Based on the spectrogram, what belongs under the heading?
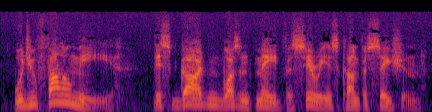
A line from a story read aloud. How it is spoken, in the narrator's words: Inber said coldly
